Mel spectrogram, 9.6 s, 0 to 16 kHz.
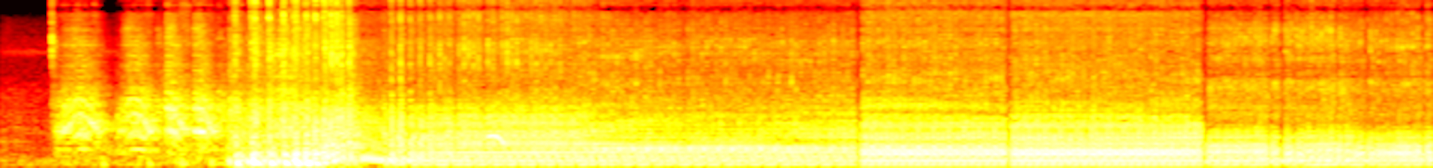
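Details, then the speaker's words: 750cc bike-engined half-scale NASCAR kart, cold start after sitting for months, choke down: fires after brief crank and settles into steady even beat, no misses or knocks, running well. "So this thing is running real good."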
